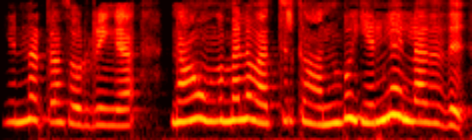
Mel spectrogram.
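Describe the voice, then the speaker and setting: A woman's voice: very high-pitched, fairly quick. A woman voicing a scheming young woman in a cartoon drama, who coaxes and pleads sweetly. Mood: sugary pleading.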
